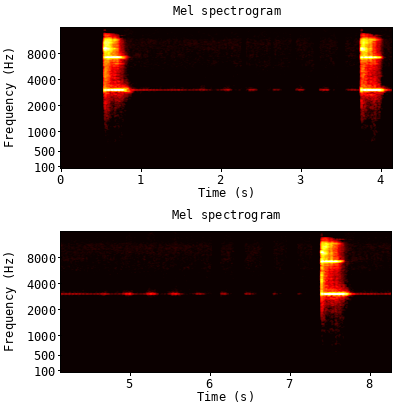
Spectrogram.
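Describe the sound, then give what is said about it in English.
Three bright, high bell chimes ring out alone to close a meditation, evenly spaced a few seconds apart, each struck once and fading quickly into silence. “In a second, you'll hear the bells chime, and as they chime, you can come back into the room that you're in and open your eyes or stretch and get some water.”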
